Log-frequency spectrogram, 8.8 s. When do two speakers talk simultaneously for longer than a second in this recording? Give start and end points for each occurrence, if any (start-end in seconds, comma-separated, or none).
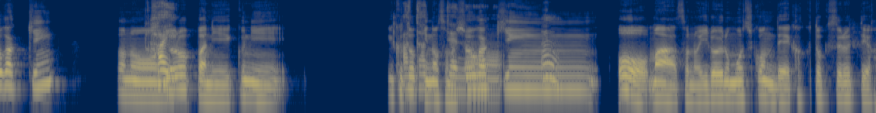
4.0-5.7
